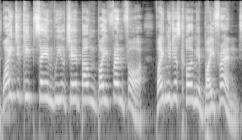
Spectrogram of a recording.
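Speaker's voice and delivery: high, slow, incredulous complaint; exasperated question. Real, not acted. Scolding the poster over her wording, high and incredulous. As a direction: throw the question at her, fed up.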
